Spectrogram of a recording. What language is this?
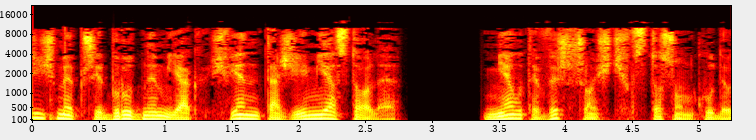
Polish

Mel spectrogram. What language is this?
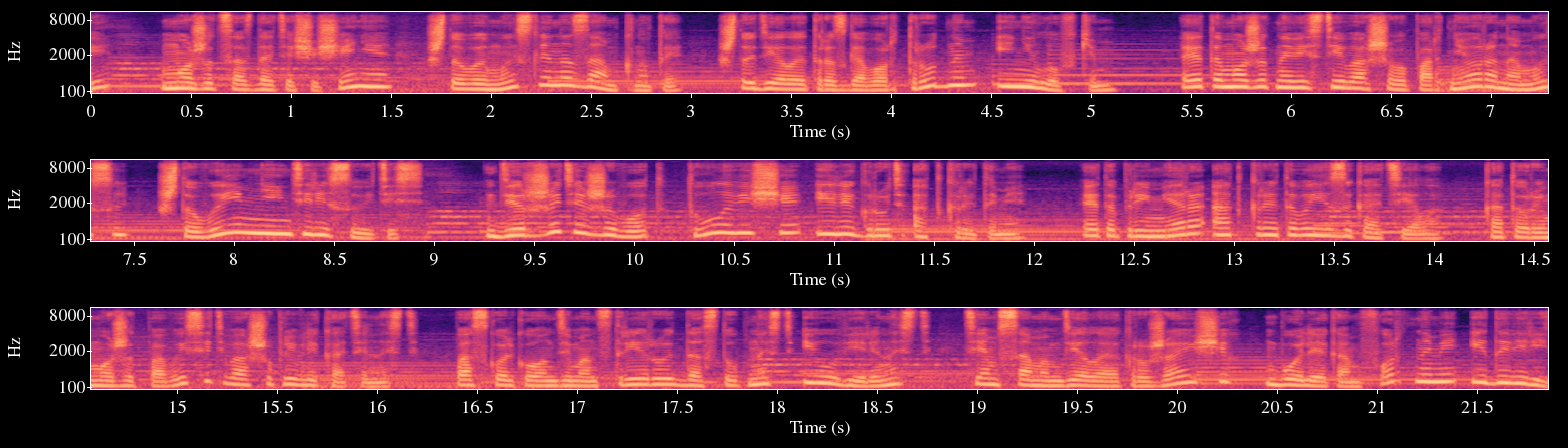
Russian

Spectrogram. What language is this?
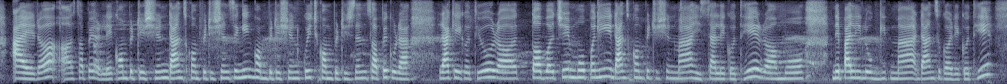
Nepali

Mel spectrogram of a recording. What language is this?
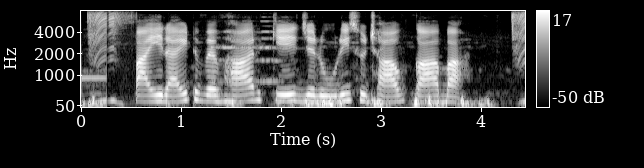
Bhojpuri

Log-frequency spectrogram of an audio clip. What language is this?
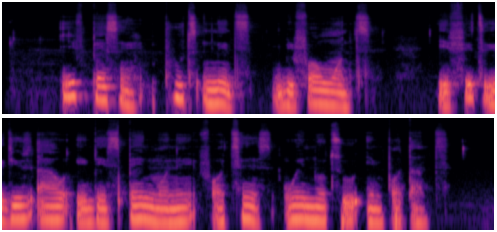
Nigerian Pidgin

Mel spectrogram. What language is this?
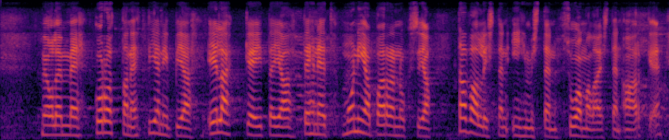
Finnish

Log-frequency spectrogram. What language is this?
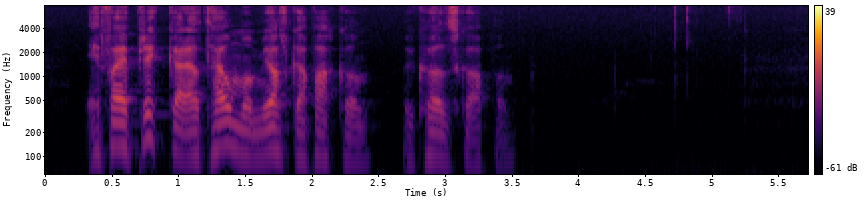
Faroese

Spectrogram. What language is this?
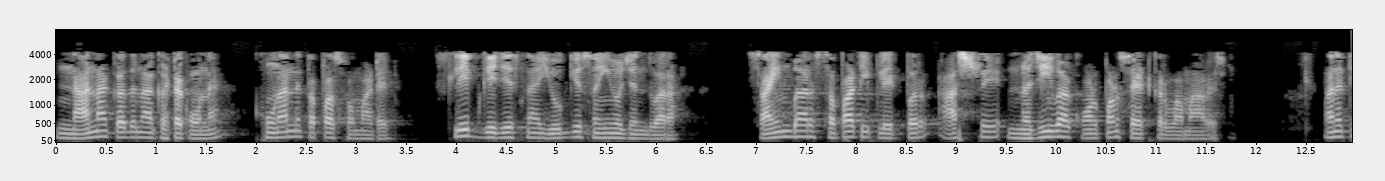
Gujarati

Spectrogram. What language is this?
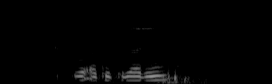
Santali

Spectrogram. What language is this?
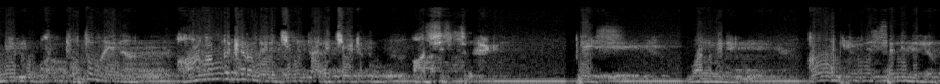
Telugu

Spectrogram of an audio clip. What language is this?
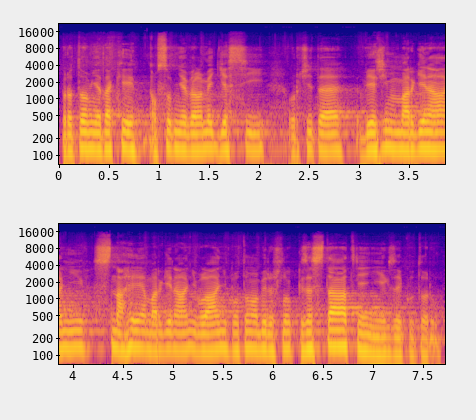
Czech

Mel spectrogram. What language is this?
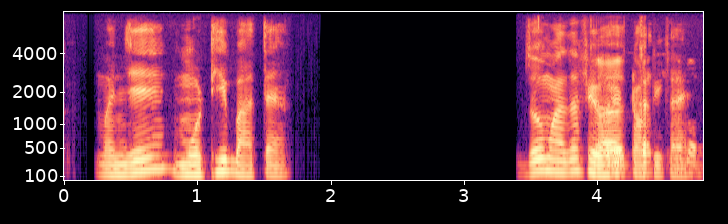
Marathi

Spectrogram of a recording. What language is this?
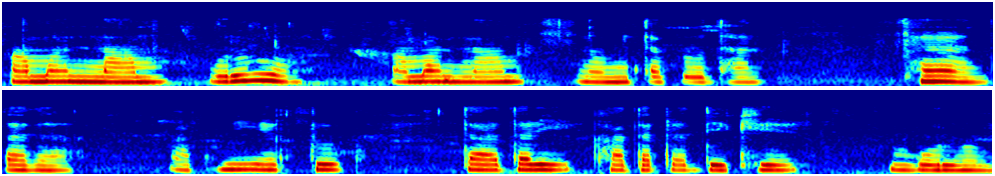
Bangla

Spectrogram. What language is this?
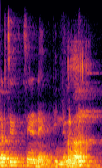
Malayalam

